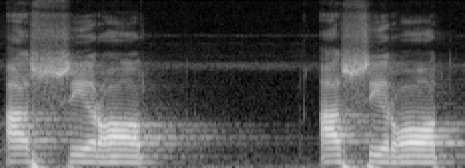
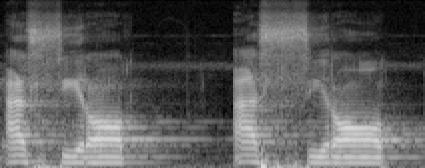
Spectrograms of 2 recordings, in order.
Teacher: Sya dengan sin sama-sama di ujung lisan. · Maka keduanya riwayat Ruwais dari Ya'qub al-Hadrami yang ada pada kita dan Qumbul an Ibni Katsir, maka mereka keduanya qara'a as-sin badalan minas shad, maka dibaca dengan sin, dan sin min dari hukum at-tarqiq, maka muraqqaqah. Adapun shad as-sirata mufakhamah, maka di sini perbedaannya dari segi sifah perbedaan yang besar.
